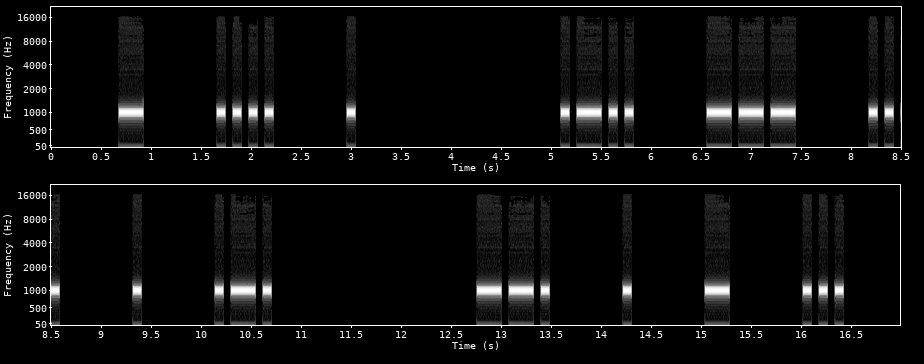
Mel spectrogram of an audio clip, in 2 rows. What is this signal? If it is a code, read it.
Morse code, heard as a keyed tone, about 15 wpm, spaced as for 8 wpm, 1000 Hz. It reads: THE LOSER GETS
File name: qotdfiles / 8wpm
